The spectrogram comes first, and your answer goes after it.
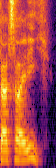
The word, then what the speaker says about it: acai: Akai. Oh, Is that the nice. chocolate one? Akai. It's actually pronounced acai.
